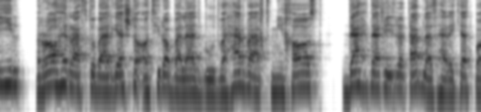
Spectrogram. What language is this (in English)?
Persian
